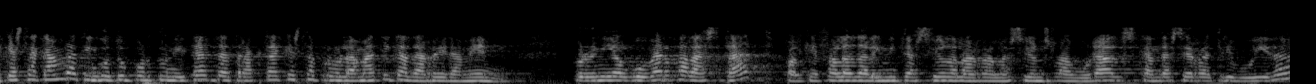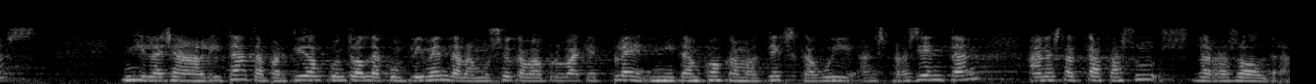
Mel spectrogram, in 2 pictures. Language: Catalan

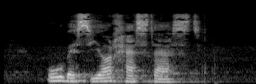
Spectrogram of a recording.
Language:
Persian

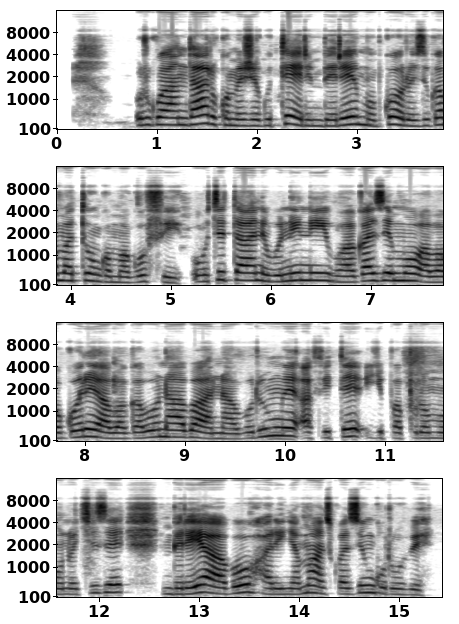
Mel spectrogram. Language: Kinyarwanda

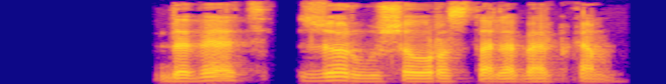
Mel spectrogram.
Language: Central Kurdish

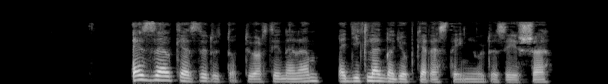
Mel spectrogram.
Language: Hungarian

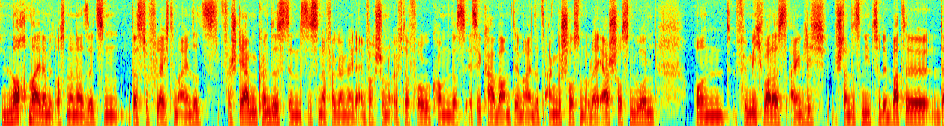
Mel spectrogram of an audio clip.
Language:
German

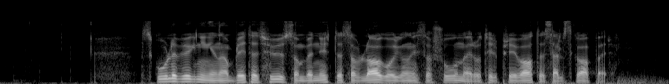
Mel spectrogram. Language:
Norwegian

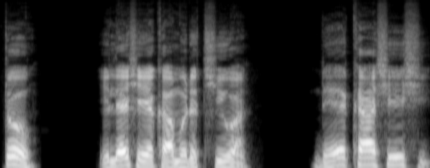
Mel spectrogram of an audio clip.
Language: Hausa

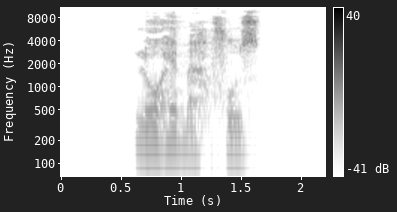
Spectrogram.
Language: Persian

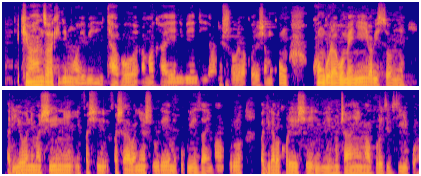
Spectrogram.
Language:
Rundi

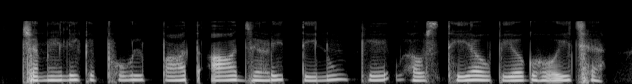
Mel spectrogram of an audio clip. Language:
Maithili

